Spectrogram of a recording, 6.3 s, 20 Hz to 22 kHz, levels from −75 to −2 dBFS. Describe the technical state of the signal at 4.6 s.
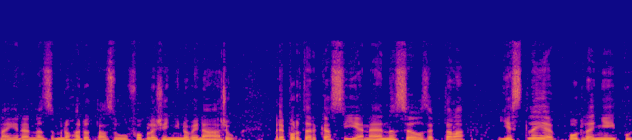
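At 4.6 s the pauses fall to near silence scattered with twinkling specks. That is overdone noise removal, present across the whole clip rather than just this moment. A noise reduction stage set far too aggressively is cutting individual frequency bands down or out whenever their level sits close to its noise estimate, so the quieter components of the voice are removed together with the background noise.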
